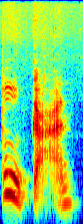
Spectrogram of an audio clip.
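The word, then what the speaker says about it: 不敢: But here, 敢 is third tone. So as long as the first, second, third, or neutral tone is right after the 不 character as a fixed phrase, then you need to pronounce your 不 character as a fourth tone 不. So 不敢.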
